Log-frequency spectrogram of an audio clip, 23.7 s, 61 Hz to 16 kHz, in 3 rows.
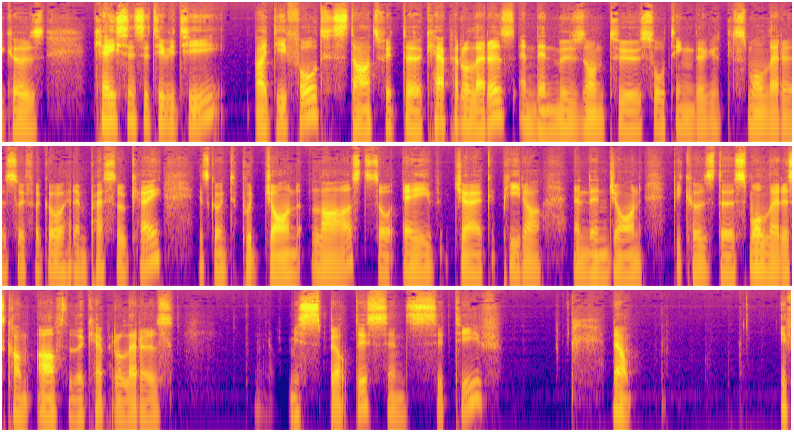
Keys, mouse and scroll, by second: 8.8 click, 17.9 click, 18.7 End, 19.0-21.0 typing, 21.8 click, 22.1-22.5 scroll down 1, 22.6-23.6 scroll down 1.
